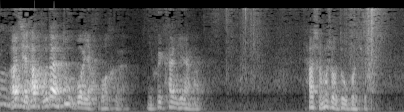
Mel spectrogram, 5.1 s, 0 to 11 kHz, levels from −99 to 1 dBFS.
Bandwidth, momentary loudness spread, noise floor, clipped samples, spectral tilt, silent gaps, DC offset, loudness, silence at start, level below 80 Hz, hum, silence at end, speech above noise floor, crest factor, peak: 8.8 kHz; 23 LU; -51 dBFS; under 0.1%; -4 dB/octave; none; under 0.1%; -21 LUFS; 0 s; -64 dBFS; none; 0.2 s; 30 dB; 22 dB; 0 dBFS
